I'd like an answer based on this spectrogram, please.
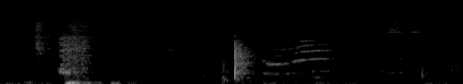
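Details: Short, clear meow from a domestic cat, its tone sliding gently downward, following a couple of loud thuds and a sharp knock; faint high ringing afterwards.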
